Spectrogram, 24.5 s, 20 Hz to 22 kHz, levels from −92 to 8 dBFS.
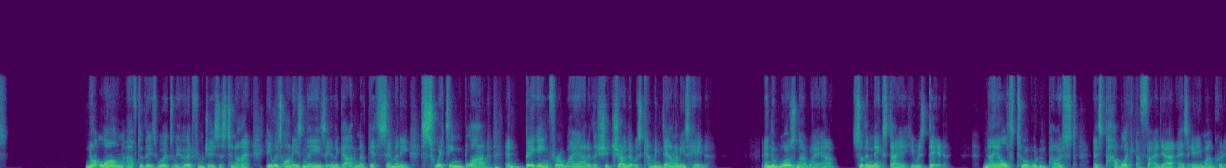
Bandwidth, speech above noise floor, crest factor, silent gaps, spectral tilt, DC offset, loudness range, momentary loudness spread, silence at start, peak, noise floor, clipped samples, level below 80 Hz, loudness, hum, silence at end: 12.5 kHz; 67 dB; 16 dB; none; -5.5 dB/octave; under 0.1%; 3 LU; 10 LU; 0 s; -6 dBFS; -90 dBFS; under 0.1%; -46 dBFS; -23 LUFS; none; 0 s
